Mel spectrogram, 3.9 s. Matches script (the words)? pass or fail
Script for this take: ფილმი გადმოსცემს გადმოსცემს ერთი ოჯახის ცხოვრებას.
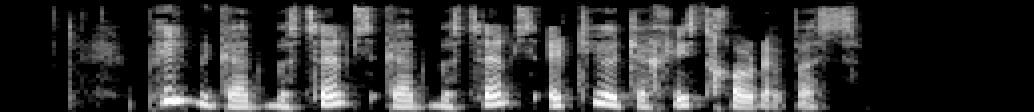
pass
